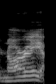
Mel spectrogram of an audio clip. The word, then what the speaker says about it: Nare: Vell and Lester Nar I always thought it was Lester nir but when he introduced himself he said Lester nare I was like okay whoops I was saying it wrong greetings friends and thank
